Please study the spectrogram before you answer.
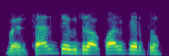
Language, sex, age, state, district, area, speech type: Marathi, male, 18-30, Maharashtra, Nanded, rural, conversation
